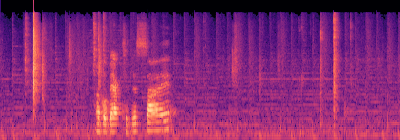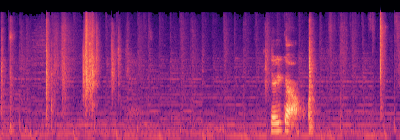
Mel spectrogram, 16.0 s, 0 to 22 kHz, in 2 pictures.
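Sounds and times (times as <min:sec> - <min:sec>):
quiet background music: 0:00.0 - 0:16.0.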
